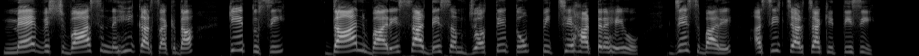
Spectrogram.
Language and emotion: Punjabi, angry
